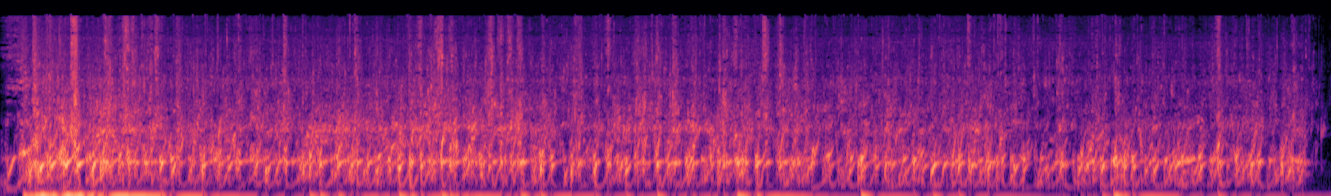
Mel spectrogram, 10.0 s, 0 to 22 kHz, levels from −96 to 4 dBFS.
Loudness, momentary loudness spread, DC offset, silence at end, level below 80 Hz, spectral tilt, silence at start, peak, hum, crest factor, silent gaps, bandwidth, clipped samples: -23 LUFS; 8 LU; under 0.1%; 0.15 s; -48 dBFS; -2.5 dB/octave; 0.05 s; -6 dBFS; none; 18 dB; none; 17 kHz; under 0.1%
